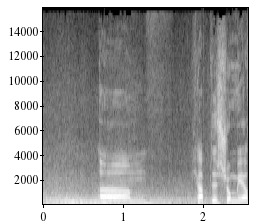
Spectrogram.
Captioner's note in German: Ferne Motorengeräusche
